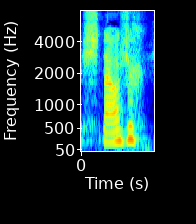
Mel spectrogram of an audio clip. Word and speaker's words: Schnauzer: Did I say that right? Schnauzer? – Schnauzer.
